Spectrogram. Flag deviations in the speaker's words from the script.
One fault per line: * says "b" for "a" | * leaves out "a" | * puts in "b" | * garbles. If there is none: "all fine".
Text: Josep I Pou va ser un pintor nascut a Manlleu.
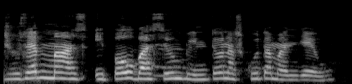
* puts in "Mas"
